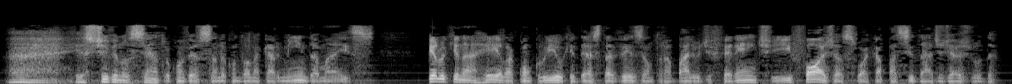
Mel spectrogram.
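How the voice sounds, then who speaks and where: A man's voice: rumbling low, normal speed, slightly rough, lo-fi sound, exaggerated voice. An actor with a Brazilian accent playing a contrite, earnest husband and father in an audio drama. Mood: earnest, defensive.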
